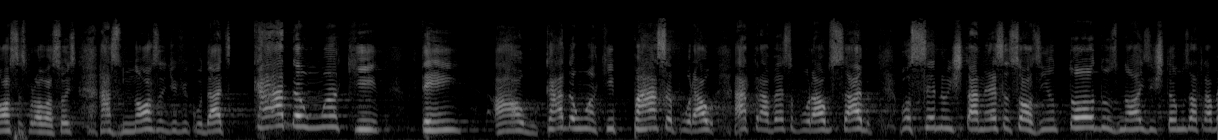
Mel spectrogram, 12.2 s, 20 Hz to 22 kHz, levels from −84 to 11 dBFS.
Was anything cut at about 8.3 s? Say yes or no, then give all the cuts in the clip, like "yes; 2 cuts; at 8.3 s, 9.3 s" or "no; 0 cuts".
yes; 1 cut; at 8.3 s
